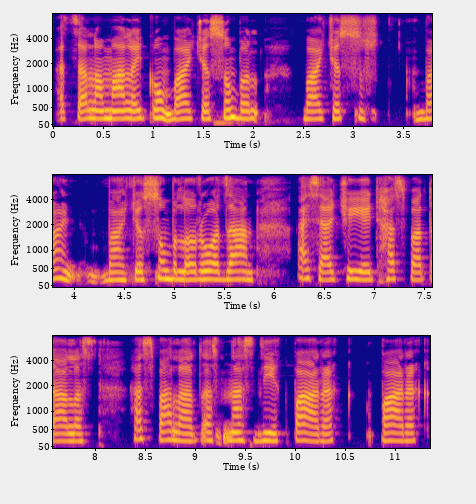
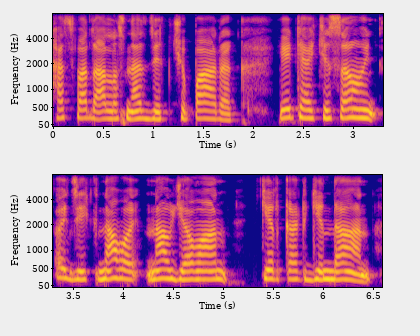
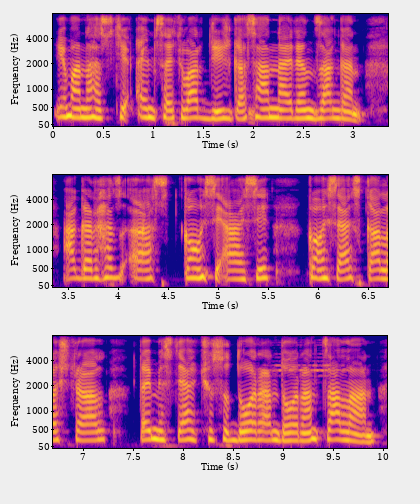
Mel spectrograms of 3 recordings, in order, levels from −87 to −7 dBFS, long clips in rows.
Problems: constant background noise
